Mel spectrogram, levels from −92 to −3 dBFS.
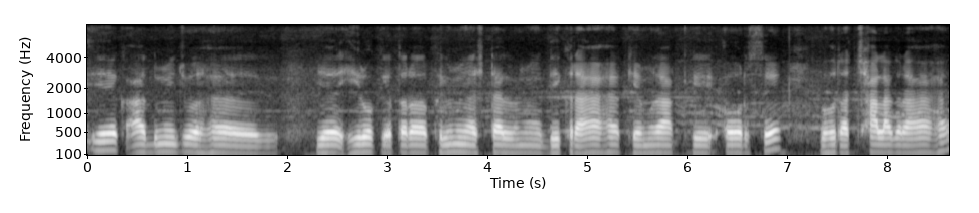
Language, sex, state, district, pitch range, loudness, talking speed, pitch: Maithili, male, Bihar, Supaul, 125-130 Hz, -17 LUFS, 160 wpm, 125 Hz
